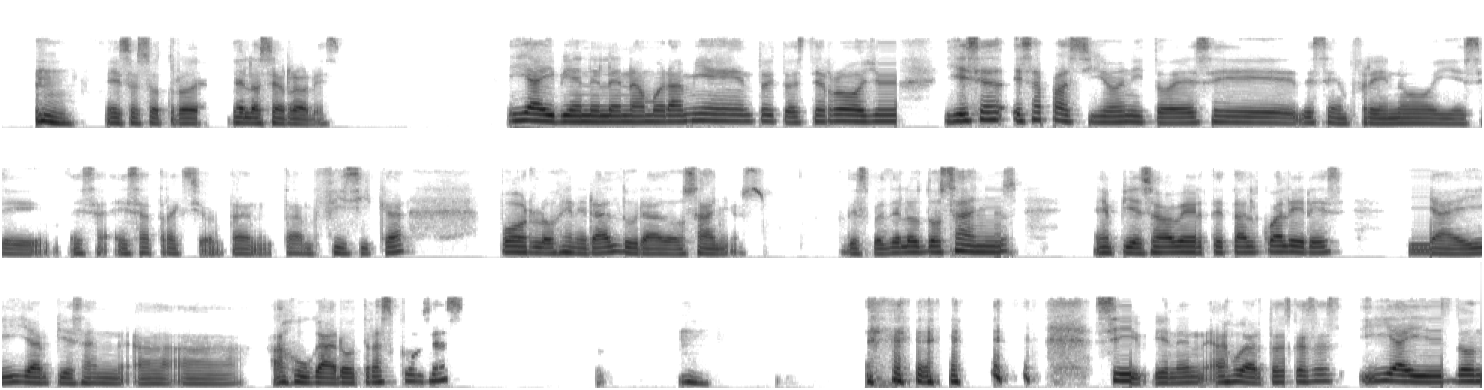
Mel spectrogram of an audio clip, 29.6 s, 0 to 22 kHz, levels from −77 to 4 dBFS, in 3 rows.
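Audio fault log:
5.87–5.97, 16.45–16.61, 17.80–17.84, 19.29–19.40, 20.72, 27.21–27.27, 28.26–28.29 and 29.27–29.34 s: concealed Bluetooth headset packet loss. Voice packets between headset and phone dropped, so the receiver filled each gap with copies of the best-matching recent waveform. This produces brief buzzy tones held at full level, with a small warble as real sound returns.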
